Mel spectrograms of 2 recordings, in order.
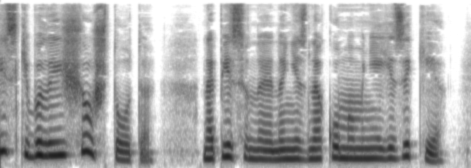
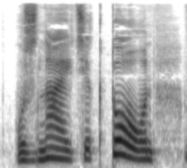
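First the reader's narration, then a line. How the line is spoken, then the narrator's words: Exclaiming. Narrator (Russian): воскликнул Юнатан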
